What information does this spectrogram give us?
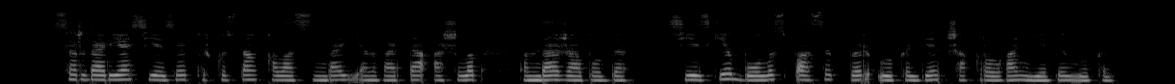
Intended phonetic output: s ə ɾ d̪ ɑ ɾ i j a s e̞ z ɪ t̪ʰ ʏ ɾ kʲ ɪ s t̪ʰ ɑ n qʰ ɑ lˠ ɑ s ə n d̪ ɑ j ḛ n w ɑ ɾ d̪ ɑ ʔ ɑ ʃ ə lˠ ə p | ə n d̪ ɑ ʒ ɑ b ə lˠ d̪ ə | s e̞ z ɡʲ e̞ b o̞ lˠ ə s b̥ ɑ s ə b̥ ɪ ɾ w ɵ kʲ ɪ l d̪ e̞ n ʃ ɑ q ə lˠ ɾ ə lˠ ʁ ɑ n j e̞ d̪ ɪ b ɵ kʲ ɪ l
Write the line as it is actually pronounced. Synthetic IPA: s ə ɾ d̪ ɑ ɾ i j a s e̞ z ɪ t̪ʰ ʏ ɾ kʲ ɪ s t̪ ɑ ɴ qʰ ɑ lˠ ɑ s ə n d̪ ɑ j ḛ n v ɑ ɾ d̪ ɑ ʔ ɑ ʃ ə lˠ ə p | ə n d̪ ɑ ʒ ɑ b ə lˠ d̪ ə | s e̞ z ɡʲ e̞ b o̞ lˠ ə s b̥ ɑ s ə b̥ ɪ ɾ w ɵ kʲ ɪ l d̪ e̞ n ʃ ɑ q ə ɾ ə lˠ ʁ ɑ n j e̞ d̪ ɪ w ɵ kʲ ɪ l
